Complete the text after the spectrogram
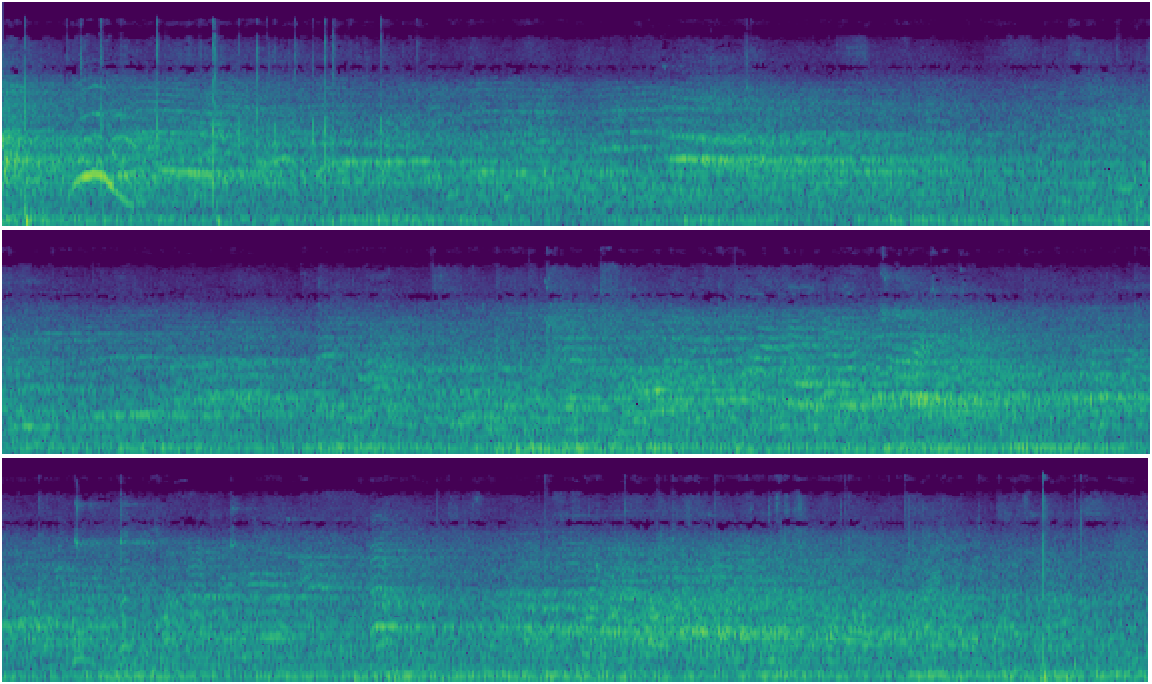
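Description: A volleyball thuds as it is struck.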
